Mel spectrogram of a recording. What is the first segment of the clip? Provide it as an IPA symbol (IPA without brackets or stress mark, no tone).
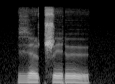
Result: ɣ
